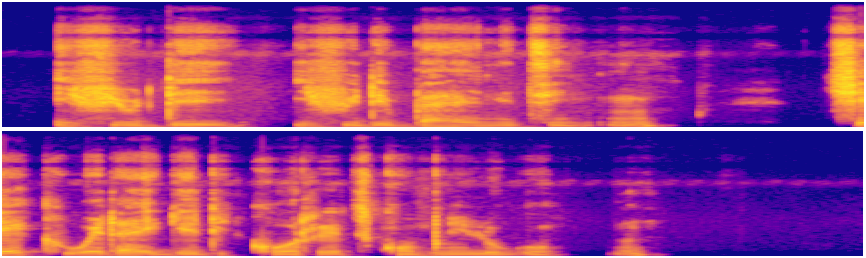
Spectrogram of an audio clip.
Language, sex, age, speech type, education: Nigerian Pidgin, male, 15-29, spontaneous, tertiary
